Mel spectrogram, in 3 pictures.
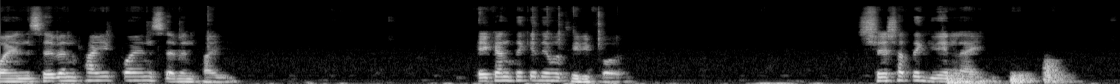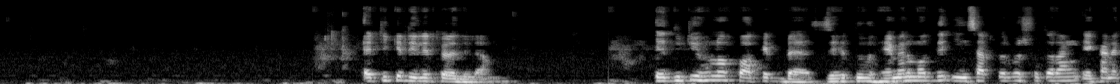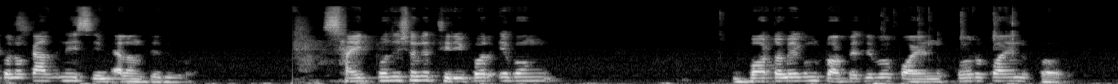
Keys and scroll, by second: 1.8 KP_5, 2.1 Down, 5.4 Down, 5.5 Down, 14.5 shift+z, 25.3 Down, 29.4 Down.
